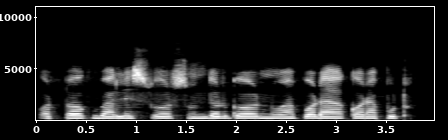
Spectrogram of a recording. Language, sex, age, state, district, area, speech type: Odia, female, 18-30, Odisha, Kalahandi, rural, spontaneous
